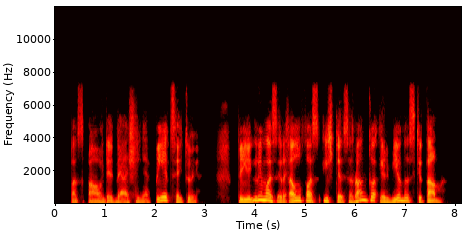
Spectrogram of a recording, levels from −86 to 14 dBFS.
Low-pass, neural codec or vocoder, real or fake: 7.2 kHz; codec, 16 kHz, 1 kbps, FreqCodec, larger model; fake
